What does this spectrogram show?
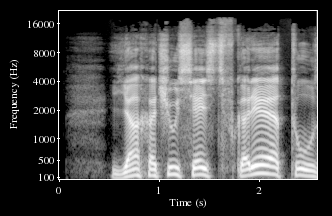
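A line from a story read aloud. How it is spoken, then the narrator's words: Child's shout. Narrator (Russian): закричала маленькая разбойница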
